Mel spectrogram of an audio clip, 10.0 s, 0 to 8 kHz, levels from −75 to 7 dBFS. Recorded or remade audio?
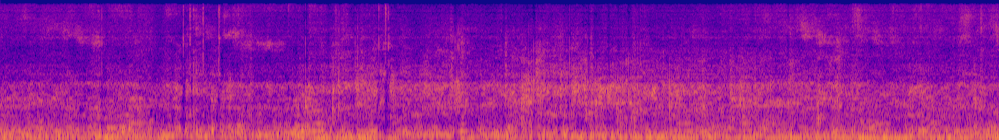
remade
